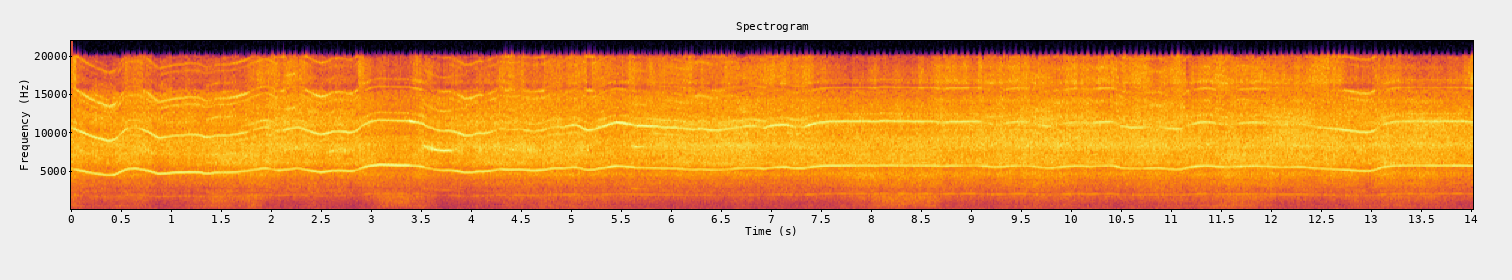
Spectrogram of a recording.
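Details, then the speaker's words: Dental high-speed handpiece refining the cervical shoulder with a light touch on a maxillary canine prepared for a porcelain-fused-to-metal crown, patient tipped back; steady high-pitched whine with slight pitch dips while cutting tooth. "now we will refine the shoulder slightly I'll tip the patient back just a little bit using a light touch the cervical can be [Music] refined"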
